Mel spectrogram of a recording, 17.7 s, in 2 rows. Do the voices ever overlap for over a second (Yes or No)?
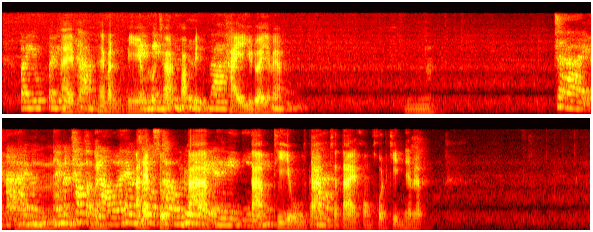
Yes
